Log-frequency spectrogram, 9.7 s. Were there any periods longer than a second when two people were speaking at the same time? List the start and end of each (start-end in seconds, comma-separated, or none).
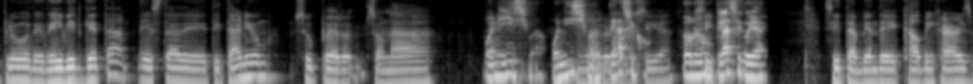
5.7-7.2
